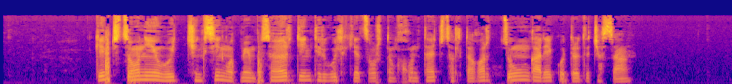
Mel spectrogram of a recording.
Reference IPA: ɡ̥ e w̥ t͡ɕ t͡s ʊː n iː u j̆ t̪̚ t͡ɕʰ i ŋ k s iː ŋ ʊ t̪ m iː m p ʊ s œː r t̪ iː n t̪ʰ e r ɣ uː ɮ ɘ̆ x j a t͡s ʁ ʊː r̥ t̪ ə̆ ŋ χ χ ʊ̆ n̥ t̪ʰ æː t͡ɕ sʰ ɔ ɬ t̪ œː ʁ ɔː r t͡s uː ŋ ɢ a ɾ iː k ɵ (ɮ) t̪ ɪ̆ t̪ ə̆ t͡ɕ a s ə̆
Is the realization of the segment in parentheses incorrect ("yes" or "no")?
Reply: yes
